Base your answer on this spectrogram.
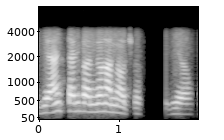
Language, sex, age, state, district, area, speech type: Odia, female, 45-60, Odisha, Sundergarh, rural, conversation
